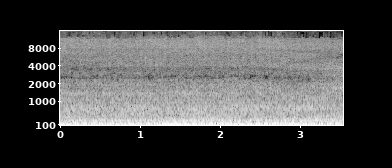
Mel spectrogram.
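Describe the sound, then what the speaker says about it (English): A boat engine idles steadily after an impeller change, its exhaust burbling up close in a low, continuous rumble with no voices over it. "as you can hear, and maybe even see a little bit down here is the exhaust"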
